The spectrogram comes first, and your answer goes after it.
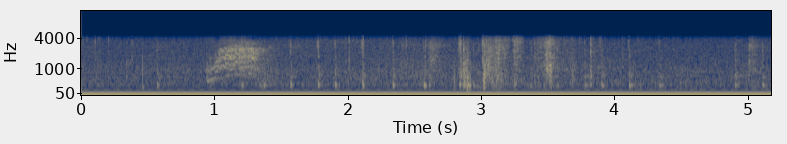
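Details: Black domestic cat lying in a lap gives a single short, hoarse meow about one second in, followed by soft scattered ticking and rustling sounds against a steady low hum.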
